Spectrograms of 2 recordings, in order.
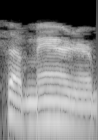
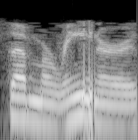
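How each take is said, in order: First: The ending sounds like the word 'mariner'. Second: The ending sounds like the word 'marine'. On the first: A sailor who serves on a submarine. The speaker calls it right. "it's actually submariner" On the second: Someone ranking below a marine. The speaker calls it wrong. "if you say submariner, like you're under a marine"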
